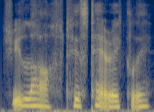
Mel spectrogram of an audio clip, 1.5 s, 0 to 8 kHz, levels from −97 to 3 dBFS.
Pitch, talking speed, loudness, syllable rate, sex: 165 Hz, 115 wpm, -19 LUFS, 5.5 syllables/s, male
